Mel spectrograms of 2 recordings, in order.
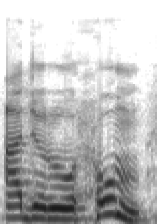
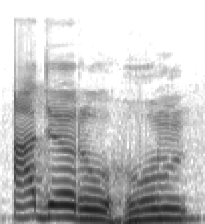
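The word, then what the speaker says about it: أجرهم: আজরুহুম পড়ুন ফালাহুম আজরুহুম অনেকেই হাগুলো উচ্চারণ করার সময় ফালাহুম আজরুহুম এরকম ভাবে পড়ি অর্থাৎ হাগুলো উচ্চারণ করার সময় গলার মধ্যে বাতাস বের করে পড়ি এরকম ভাবে পড়লে এই হাটা পড়া সহি শুদ্ধ হবে না কিভাবে পড়তে হবে ফালাহুম হাটা উচ্চারণের সময় গলার মধ্যে আওয়াজ করতে হবে আজরুহুম এরপরে রব্বিহিম পড়ুনবিহিম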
